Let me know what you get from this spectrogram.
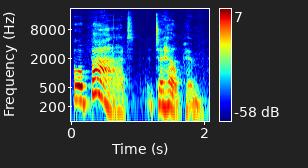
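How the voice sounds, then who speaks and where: A woman's voice: medium pitch, huge pitch swings, takes it slowly, pushed and bright, exaggerated voice. A woman voicing a mild, patient young wife in a storybook reading, anxious and faint in manner.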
